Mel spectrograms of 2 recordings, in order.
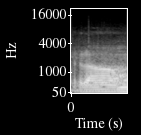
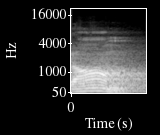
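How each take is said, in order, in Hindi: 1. अंतिम म के बाद अ का छोटा स्वर आता है। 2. अंतिम म एकदम से कट जाता है। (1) "न हलंत होता और न विसर्ग होता वहाँ अ की साउंड आती है" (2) "हलंत होगा ना उसको एकदम से खत्म करना है ... म ज़्यादा लंबा नहीं लेना"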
